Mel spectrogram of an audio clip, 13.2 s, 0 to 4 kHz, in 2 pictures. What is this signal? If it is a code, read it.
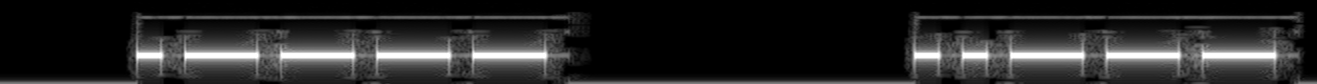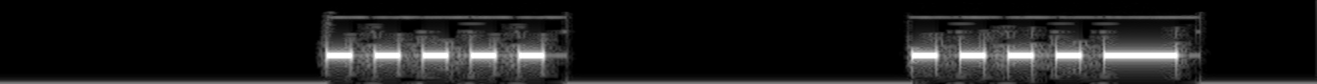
Morse code, heard as a keyed tone, about 10 wpm, 800 Hz. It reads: 1 2 5 4
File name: ct2idw / exerc12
